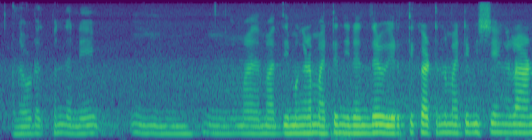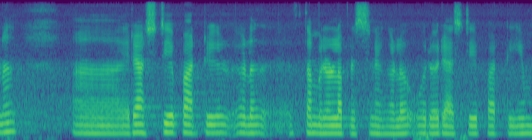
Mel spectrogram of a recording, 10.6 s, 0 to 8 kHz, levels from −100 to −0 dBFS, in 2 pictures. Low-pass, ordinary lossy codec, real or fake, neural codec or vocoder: 7.2 kHz; none; real; none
